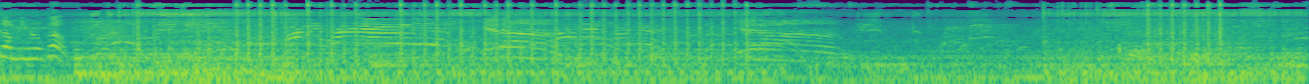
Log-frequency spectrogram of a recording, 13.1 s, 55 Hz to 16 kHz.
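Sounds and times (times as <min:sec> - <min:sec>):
rapid game gunfire: 0:01.1 - 0:07.9, 0:10.6 - 0:13.0
game music: 0:10.6 - 0:13.0.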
